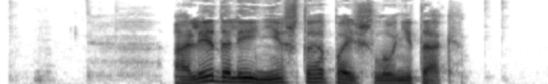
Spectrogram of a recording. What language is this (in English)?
Belarusian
